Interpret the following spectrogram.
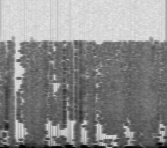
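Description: Faint voices, speaking or softly singing, far below the level of the surrounding conversation.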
